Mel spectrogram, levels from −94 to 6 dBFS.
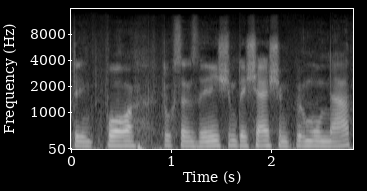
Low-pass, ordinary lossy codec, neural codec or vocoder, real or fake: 14.4 kHz; Opus, 64 kbps; autoencoder, 48 kHz, 32 numbers a frame, DAC-VAE, trained on Japanese speech; fake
